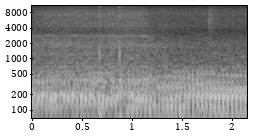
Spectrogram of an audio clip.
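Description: An engine running steadily, a low even drone with two faint clicks just under a second in.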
